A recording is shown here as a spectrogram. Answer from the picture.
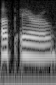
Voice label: "Up Arrow", female voice; TalkingKeys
